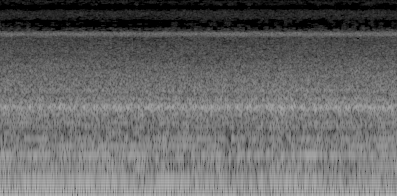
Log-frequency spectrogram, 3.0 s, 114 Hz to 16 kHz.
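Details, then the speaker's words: 2003 shop fan that locked up and hummed without spinning, repaired by cleaning with a flammable liquid: steady even motor hum at high speed with smooth airflow rush, no scraping or grinding; fan spins freely. "we'll even go to the high speed hear the motor Ram up a little bit"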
